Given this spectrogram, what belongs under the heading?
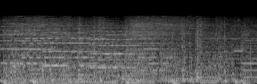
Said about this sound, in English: He mounts a horse and is riding alongside the train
